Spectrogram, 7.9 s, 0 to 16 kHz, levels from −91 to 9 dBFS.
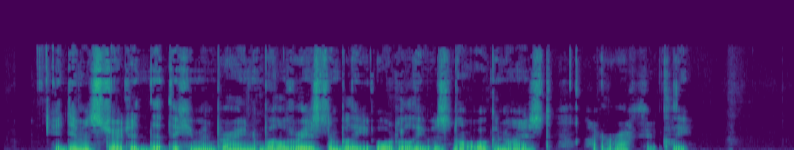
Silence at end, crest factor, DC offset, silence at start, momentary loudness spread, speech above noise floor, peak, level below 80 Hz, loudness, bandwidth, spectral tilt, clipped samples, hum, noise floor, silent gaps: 1.1 s; 20 dB; under 0.1%; 0.45 s; 12 LU; 51 dB; -8 dBFS; -46 dBFS; -27 LUFS; 11.5 kHz; -6 dB/octave; under 0.1%; none; -77 dBFS; none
